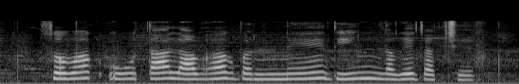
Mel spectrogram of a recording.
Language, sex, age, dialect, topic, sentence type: Magahi, female, 18-24, Northeastern/Surjapuri, agriculture, statement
